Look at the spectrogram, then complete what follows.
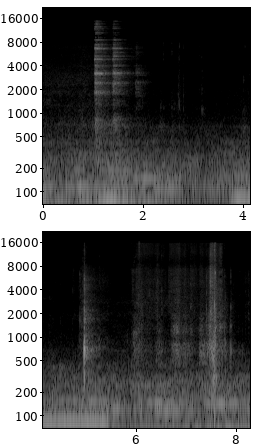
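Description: Handling noise from hands moving a plastic folding drone and its zippered foam carry case: a crinkle about a second in, a sharp knock near the middle, then rustling with another knock near the end.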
